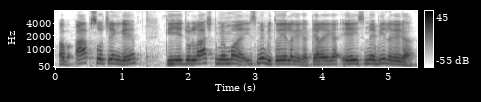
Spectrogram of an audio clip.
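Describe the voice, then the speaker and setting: Male teacher, clear ringing tone, repeats each point as a question and answer. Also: high-pitched, moderate pace, a little mellow. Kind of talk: classroom lesson explaining spelling.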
